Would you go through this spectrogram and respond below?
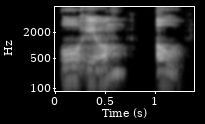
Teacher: ओ एवं औ इन दो वर्णों का उच्चारण स्थान कंठ और ओष्ठ होता है।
